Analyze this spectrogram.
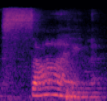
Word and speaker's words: sign: are both silent and sign the g is silent again sign is a word for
